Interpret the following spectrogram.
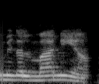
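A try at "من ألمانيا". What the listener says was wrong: मिन अल्मानिया. मिन अल्मानिया. ये अलिफ असली है, इसमें अलिफ लाम तारीफी नहीं है. अल्मानिया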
